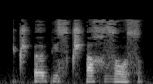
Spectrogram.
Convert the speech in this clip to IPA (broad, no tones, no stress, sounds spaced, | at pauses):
t͡ʃʼ ɜ pʲ ø s t͡ʃʼ a χ z ɔ s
